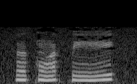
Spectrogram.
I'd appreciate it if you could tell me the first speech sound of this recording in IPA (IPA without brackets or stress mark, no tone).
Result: ə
